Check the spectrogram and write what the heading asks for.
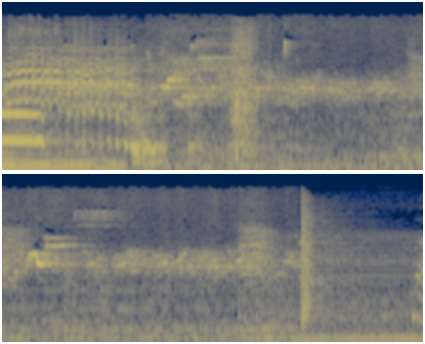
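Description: Background music ending about a second in, then birds chirping now and then in the open air.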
